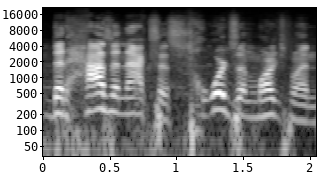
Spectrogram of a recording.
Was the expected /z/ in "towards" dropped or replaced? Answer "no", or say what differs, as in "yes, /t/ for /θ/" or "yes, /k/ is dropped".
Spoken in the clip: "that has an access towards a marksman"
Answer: no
